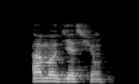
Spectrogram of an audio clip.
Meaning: leasing / renting (of land or a farm)
- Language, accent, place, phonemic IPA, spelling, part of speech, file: French, France, Lyon, /a.mɔ.dja.sjɔ̃/, amodiation, noun, LL-Q150 (fra)-amodiation.wav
